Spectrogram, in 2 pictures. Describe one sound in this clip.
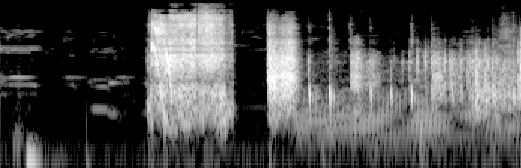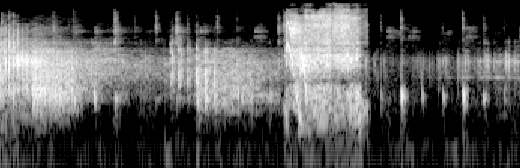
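A bright, shimmering game sound effect bursts out twice.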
